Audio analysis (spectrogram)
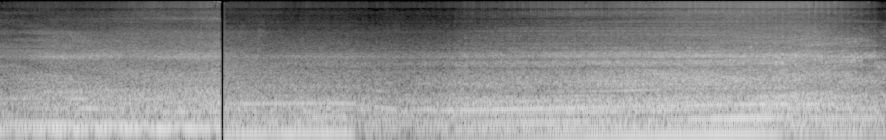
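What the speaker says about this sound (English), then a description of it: "Listen to the ISM there right now" Diesel truck with a Cummins ISM engine running steadily, a continuous low rumbling drone with broadband roar that swells slightly near the end, heard up close with a brief click partway through.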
